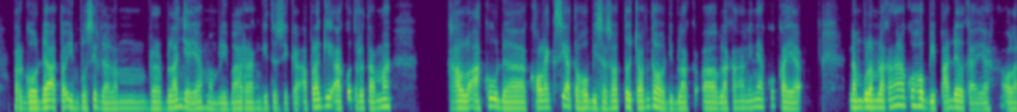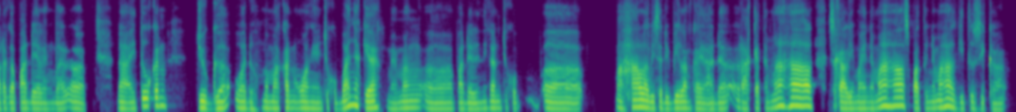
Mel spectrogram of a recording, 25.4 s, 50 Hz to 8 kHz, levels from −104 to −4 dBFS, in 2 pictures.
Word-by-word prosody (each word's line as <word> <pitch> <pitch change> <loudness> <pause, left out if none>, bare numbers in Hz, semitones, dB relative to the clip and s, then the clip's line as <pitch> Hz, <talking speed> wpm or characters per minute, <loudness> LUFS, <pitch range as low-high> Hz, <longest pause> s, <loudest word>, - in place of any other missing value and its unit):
tergoda 125 +2 +4
atau 135 +1 0
impulsif 130 +1 -2
dalam 120 +1 -4
berbelanja 125 +3 +1
ya, 125 +2 0
membeli 115 -2 -4
barang, 120 0 -1
gitu 130 - -7
sih, 115 -1 -8
Kak. 115 +1 -6
Apalagi, 145 +7 +2
aku 125 +5 +2
terutama 130 +2 0 0.7
kalau 130 +2 +3
aku 160 -1 +2
udah 125 -2 +1
koleksi 135 +1 +1
atau 140 -1 +1
hobi 130 -1 +2
sesuatu 135 +3 +2
contoh 140 +2 +3
di 120 - -5
belak 120 -1 -1
eee, 125 -1 +1
belakangan 125 +1 -2
ini 145 +3 -2
aku 145 +3 -7
kayak, 120 -5 0 0.6
6 135 - +4
bulan 140 -1 +7
belakangan 150 +6 +3
aku 175 0 -1
hobi 135 -6 +3
padel, 125 +1 +2
Kak, 110 0 -4
ya, 115 +1 -5
olahraga 115 0 -1
padel 115 -1 -2
yang 110 - -12
bar 115 +1 -5
eee. 120 -4 -1 0.4
Nah, 120 -1 0
itu 160 +7 +2
kan 170 0 0 0.3
juga, 125 -1 0
waduh, 125 -6 -3
memakan 125 0 -2
uang 120 0 -1
yang 115 - -5
cukup 110 - -12
banyak, 165 +6 +2
ya. 130 +1 +5
Memang, 125 +3 -4
eee, 115 -1 -3
padel 115 -1 -3
ini 120 - -7
kan 130 -1 -1
cukup, 120 -1 -11 0.3
eee, 115 -3 0 0.5
mahal 145 0 +3
lah 130 - +3
bisa 125 +1 -1
dibilang, 125 +2 0
kayak 115 -3 -3
ada 115 0 -2 0.2
raketnya 120 +1 -5
mahal, 165 +3 +6 0.2
sekali 115 -1 +1
mainnya 120 0 -4
mahal, 165 +3 +4
sepatunya 120 -1 -2
mahal, 155 +2 +3
gitu 115 +2 -8
sih, 110 0 -9
Kak. 105 +1 -6
125 Hz, 180 wpm, -25 LUFS, 120-135 Hz, 0.7 s, bulan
